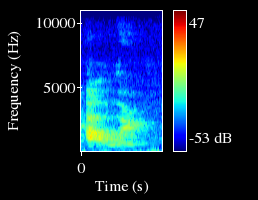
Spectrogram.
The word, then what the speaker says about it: hour: Pero si esa H es muda, vamos a decir, por ejemplo, an hour or an honor, ¿ok? Porque esa H no se pronuncia la siguiente vocal de la palabra.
